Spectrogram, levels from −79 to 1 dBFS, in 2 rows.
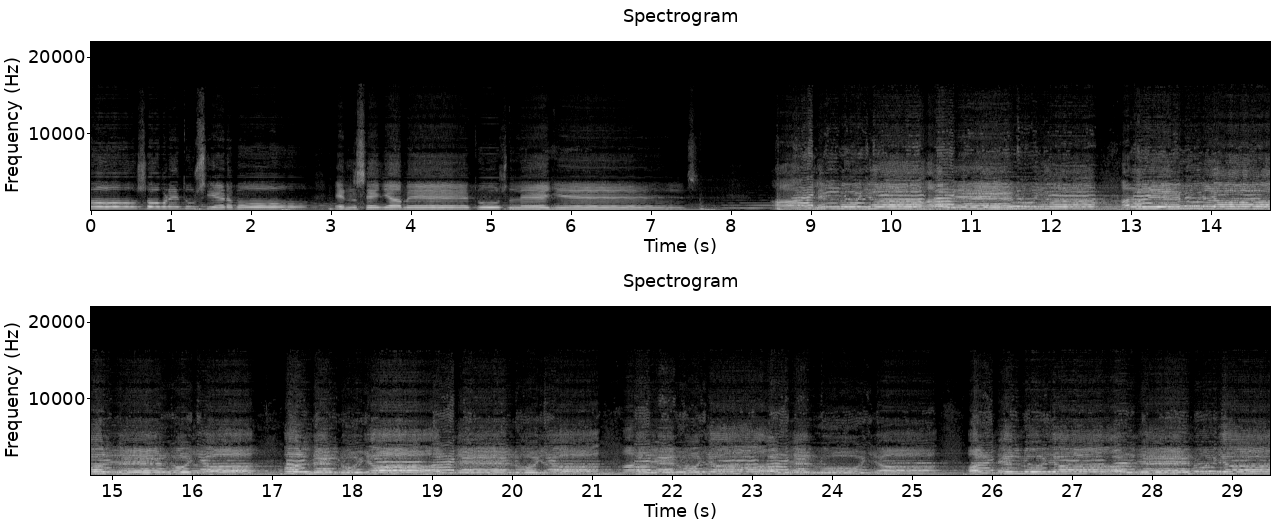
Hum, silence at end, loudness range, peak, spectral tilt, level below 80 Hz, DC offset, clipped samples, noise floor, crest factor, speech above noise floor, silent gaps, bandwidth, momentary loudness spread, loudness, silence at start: none; 0 s; 6 LU; -8 dBFS; -5 dB/octave; -50 dBFS; under 0.1%; under 0.1%; -46 dBFS; 18 dB; 21 dB; none; 16 kHz; 10 LU; -24 LUFS; 0 s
